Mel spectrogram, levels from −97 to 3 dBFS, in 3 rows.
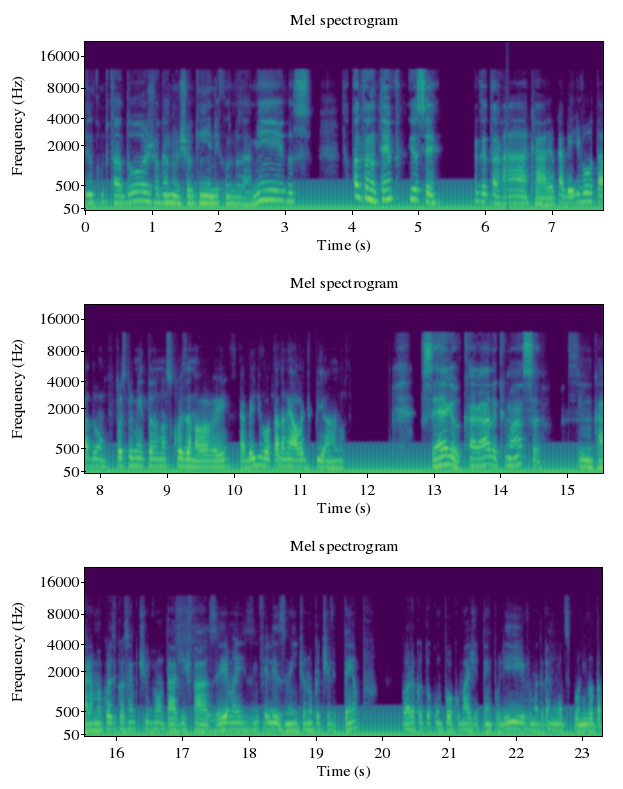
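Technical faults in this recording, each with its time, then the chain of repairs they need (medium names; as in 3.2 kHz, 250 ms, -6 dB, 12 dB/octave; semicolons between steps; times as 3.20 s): buzz 50 Hz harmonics 12 -30 dBFS
6.32–6.34 s: dropout 25 ms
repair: de-hum 50 Hz, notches 12; interpolate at 6.32 s, 25 ms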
